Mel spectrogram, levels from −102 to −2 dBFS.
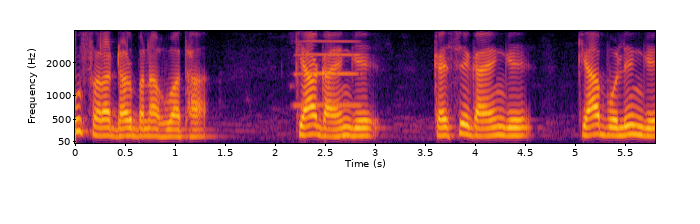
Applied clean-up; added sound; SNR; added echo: none; Wind instrument, woodwind instrument; 15 dB; none.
